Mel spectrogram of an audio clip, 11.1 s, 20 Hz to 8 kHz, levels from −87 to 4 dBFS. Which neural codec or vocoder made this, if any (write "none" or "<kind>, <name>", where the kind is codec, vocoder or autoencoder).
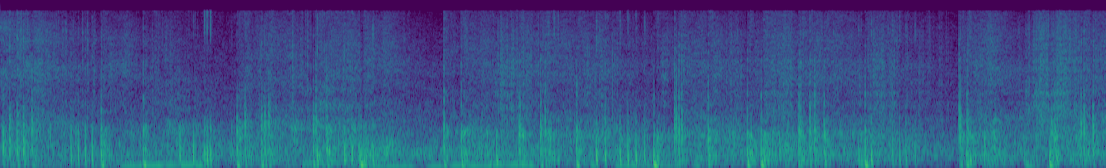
none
